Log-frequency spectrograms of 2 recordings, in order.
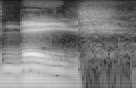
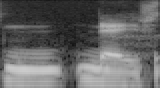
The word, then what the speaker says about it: Nagy: It's Nagy.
